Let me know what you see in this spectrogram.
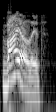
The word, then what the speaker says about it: violet: violet 其中的字母组合 io 读音是 ia，而字母 e 读音是短元音 e。紫罗兰或者表示紫罗兰颜色的就是这个词，跟我读 violet。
